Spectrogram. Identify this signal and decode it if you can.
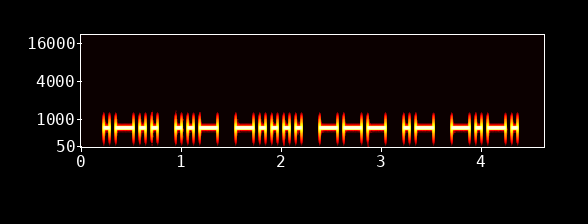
Morse code, heard as a keyed tone, about 20 wpm, 700 Hz. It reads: LU6OAC
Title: DXCC-100 Call Signs - 6 Characters - Repeated 2x - 20wpm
